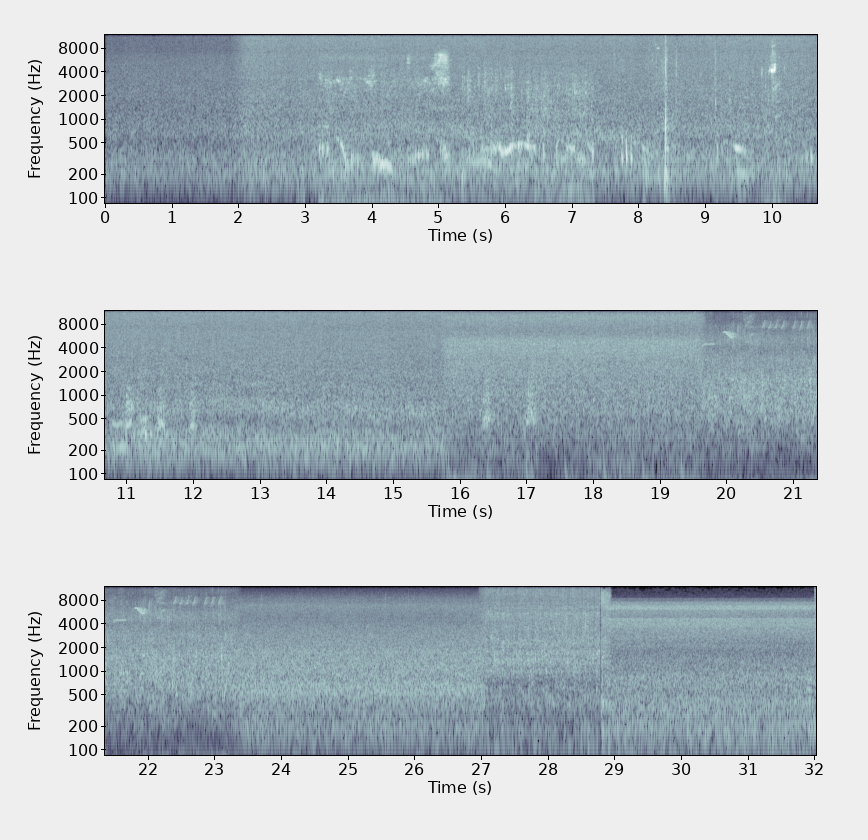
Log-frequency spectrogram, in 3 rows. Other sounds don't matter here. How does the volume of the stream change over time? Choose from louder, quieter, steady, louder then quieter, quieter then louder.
steady.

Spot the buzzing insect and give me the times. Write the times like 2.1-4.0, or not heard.
not heard.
